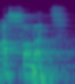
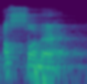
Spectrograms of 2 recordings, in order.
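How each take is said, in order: First: The word ends with a t sound. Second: The word ends with a soft h sound. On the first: The speaker calls it wrong. "Et pas as-salat" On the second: The speaker calls it right. "je vais dire as-salah"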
